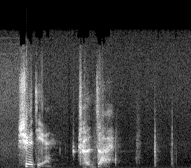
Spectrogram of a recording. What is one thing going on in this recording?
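A man answers briefly.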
